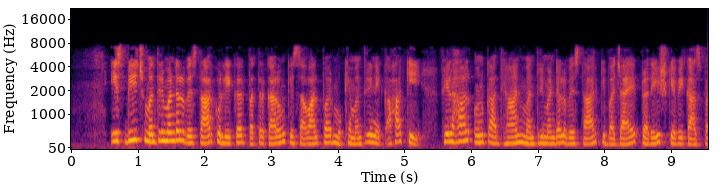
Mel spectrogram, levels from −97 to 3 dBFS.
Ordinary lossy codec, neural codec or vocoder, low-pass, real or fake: Opus, 24 kbps; none; 7.2 kHz; real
